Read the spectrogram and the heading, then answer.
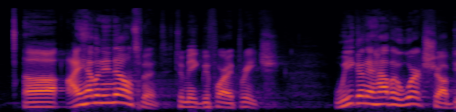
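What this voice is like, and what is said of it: Non-native English accent, Soviet origin. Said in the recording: “If you detect an accent in my speaking, you're right. I speak with an accent because English is not my native language. ... from the Soviet Union”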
